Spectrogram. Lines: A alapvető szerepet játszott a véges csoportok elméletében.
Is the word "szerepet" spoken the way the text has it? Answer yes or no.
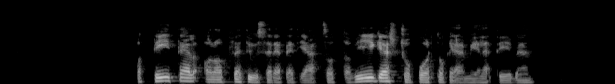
yes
